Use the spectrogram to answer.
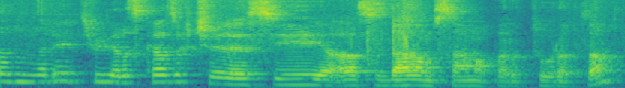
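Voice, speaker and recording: With noticeable background noise and audible room echo, a man talks at a fairly slow pace in a fairly high voice, his pitch swinging very widely. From Bulgaria. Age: 30s. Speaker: university chemistry lecturer. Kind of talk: lab demonstration; interview. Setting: university lab.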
